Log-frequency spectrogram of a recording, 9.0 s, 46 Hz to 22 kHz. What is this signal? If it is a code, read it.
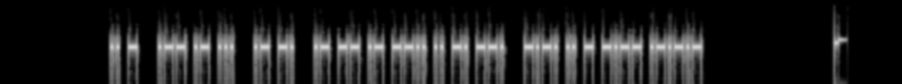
Morse code, heard as a keyed tone, about 37 wpm, 700 Hz. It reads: IT WAS AN AMAZING CITY.
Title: Sentences from Top 1500 Words 40wpm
